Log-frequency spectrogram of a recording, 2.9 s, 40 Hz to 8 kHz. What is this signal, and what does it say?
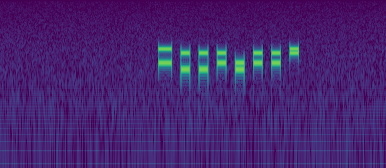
Multi-frequency trunk signalling (R1, as on North American trunks), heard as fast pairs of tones, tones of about 70 ms. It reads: KP 889399 ST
